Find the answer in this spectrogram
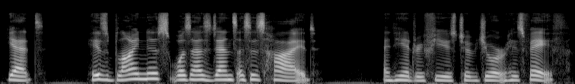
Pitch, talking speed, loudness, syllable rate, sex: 200 Hz, 175 wpm, -18 LUFS, 4.9 syllables/s, female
